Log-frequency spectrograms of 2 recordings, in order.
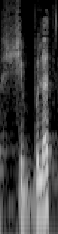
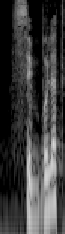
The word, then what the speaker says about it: شبلت: تو وہ شبلت کے بجائے سبلت کہتا تھا اور اس کے سبب سے پھر وہ قتل کر دیا جاتا تھا اس لفظ کو صحیح تلفظ کے ساتھ نہ بولنے کی وجہ یہ تھی کہ افرائیمیوں کی زبان میں سین حرف تو تھا لیکن شین حرف نہیں تھا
